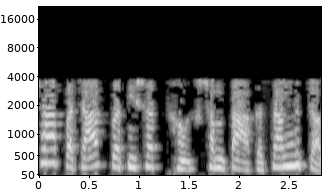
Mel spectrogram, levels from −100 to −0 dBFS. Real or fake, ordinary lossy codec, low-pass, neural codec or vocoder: real; none; 3.6 kHz; none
